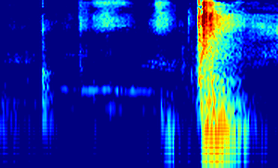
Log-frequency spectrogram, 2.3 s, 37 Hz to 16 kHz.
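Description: A single loud slam from the tailgate of a 2018 Ford Raptor pickup, about one and a half seconds in.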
